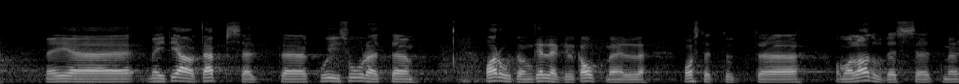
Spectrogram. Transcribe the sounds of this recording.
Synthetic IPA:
me̞jemeejt̪iɑt̪æpse̞lt̪kujsuːɾed̪̥ | vɑɾud̪o̞nke̞lːe̞ɡilkɑwpmeːl | o̞st̪e̞t̪ˑːud̪̥ | o̞mɑlɑːd̪̥ud̪̥e̞sːeet̪ˑme

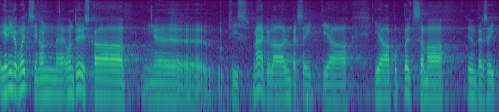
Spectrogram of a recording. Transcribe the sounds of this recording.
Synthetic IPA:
jɑniːnɑɡumɑyt̪ːˑɑsino̞no̞nt̪ø̞ːskɑ | siːsmæːkylɑymb̥ersɤjt̪ːˑjɑ | jɑpɤlt̪sɑmɑ | ymb̥ersɤjt̪ːˑ

